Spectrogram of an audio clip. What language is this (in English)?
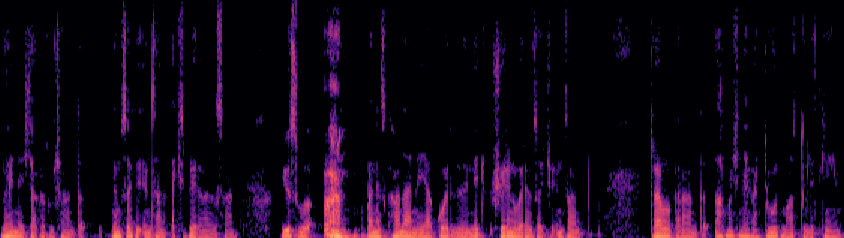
Kashmiri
